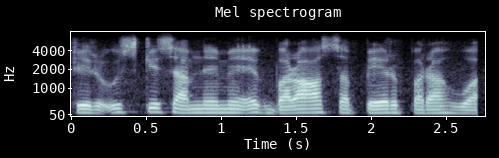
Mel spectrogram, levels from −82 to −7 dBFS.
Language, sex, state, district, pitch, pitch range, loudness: Hindi, male, Arunachal Pradesh, Lower Dibang Valley, 130 Hz, 120-130 Hz, -18 LUFS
